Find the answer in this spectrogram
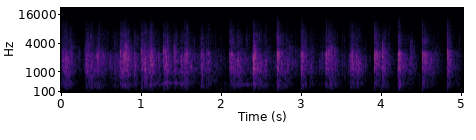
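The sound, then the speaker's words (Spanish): A crowd applauds steadily for the Savior, the clapping settling into a regular rhythmic beat toward the end, with no talking over it. “God, un fuerte aplauso hacia nuestro Salvador.”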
